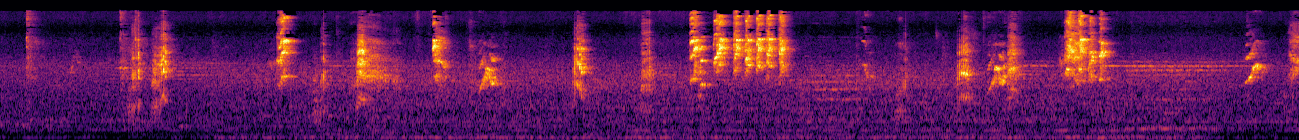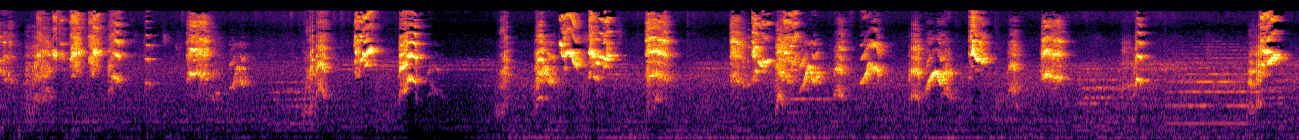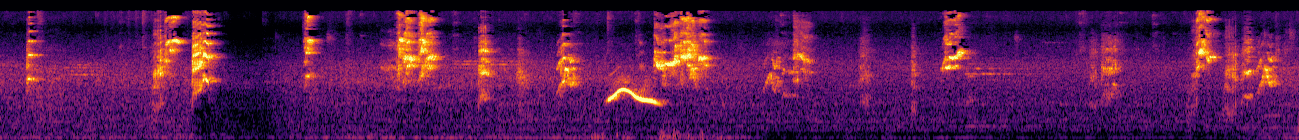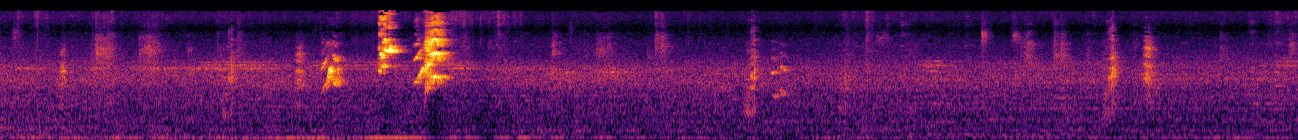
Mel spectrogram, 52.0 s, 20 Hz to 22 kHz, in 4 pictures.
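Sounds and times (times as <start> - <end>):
parrots squawking: 1.2 - 1.9, 2.7 - 11.3, 12.4 - 26.5, 27.3 - 28.3, 29.8 - 35.8, 36.8 - 43.6, 46.1 - 48.2, 48.8 - 50.9
parrot shrill squawks: 31.6 - 33.1.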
